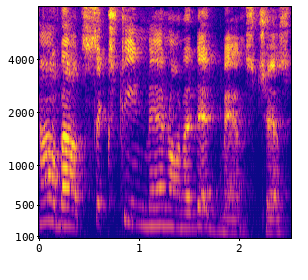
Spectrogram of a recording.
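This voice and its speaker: Putting on a gruff, growling character voice, a woman speaks with lively intonation. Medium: read story. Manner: growling, gruff.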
